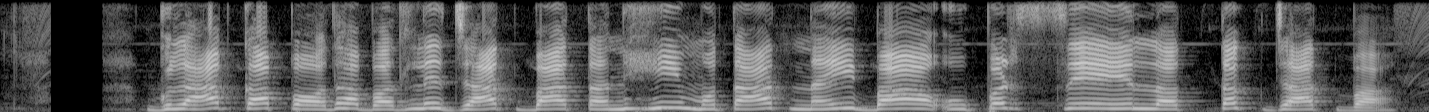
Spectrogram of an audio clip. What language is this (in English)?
Bhojpuri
